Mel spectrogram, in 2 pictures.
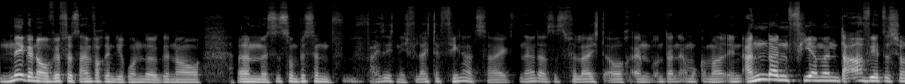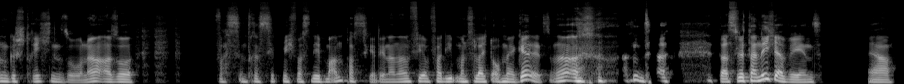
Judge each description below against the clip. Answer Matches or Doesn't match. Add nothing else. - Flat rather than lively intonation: Doesn't match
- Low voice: Matches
